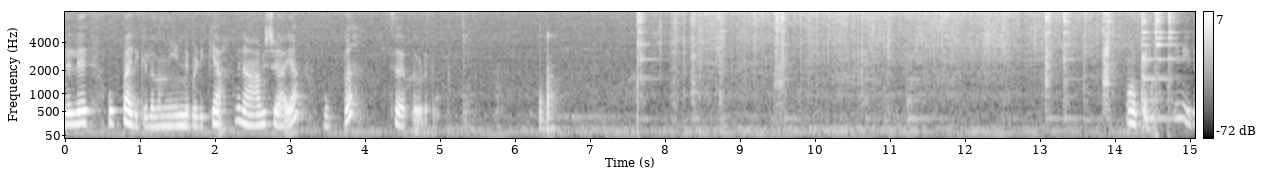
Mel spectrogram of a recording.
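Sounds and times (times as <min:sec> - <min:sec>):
spices sizzling in oil: 0:00.0 - 0:15.0
spoon stirring and scraping pan: 0:07.5 - 0:15.0
spoon clinking on pan: 0:07.6 - 0:08.5, 0:10.6 - 0:11.7, 0:13.0 - 0:14.9.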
